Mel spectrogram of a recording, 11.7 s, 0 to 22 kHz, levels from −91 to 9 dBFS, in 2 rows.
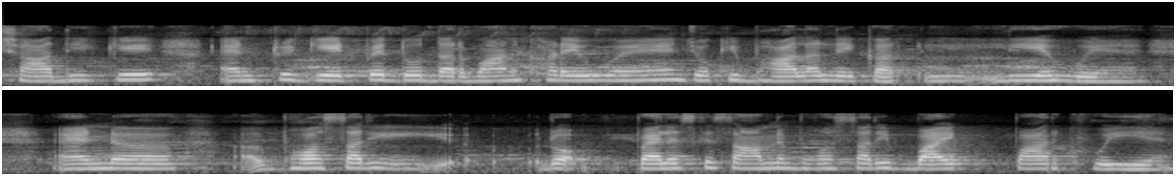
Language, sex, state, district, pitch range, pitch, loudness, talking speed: Kumaoni, female, Uttarakhand, Uttarkashi, 185-205 Hz, 195 Hz, -18 LUFS, 150 wpm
